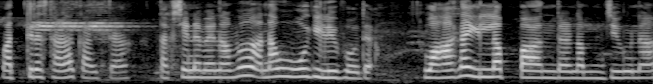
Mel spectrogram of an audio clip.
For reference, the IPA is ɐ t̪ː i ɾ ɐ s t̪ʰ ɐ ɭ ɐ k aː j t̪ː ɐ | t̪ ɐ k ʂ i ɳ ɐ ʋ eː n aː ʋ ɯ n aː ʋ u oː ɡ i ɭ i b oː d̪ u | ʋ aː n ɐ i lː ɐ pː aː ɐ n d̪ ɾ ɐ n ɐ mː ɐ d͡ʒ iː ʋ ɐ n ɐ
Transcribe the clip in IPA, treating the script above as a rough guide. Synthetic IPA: ɐ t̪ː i ɾ ɐ s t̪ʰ ɐ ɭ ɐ k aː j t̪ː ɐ | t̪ ɐ k ʂ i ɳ ɐ ʋ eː n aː ʋ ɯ n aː ʋ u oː ɡ i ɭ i b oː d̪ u | ʋ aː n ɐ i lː ɐ pː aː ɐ n d̪ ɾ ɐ n ɐ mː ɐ d͡ʒ iː ʋ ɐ n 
